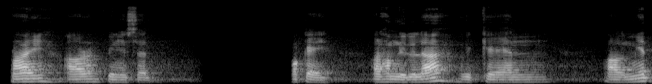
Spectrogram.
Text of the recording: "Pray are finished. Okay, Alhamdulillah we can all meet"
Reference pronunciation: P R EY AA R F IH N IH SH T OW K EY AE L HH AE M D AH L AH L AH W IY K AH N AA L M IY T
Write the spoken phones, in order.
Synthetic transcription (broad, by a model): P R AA AA R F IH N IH S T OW K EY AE L HH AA M D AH L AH L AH W IY K AH N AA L M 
